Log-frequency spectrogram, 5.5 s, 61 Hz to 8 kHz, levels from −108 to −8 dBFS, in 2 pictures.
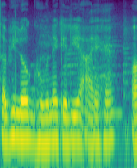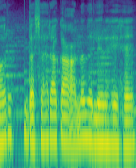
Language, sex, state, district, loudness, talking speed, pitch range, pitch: Hindi, male, Jharkhand, Deoghar, -18 LUFS, 155 wpm, 130-145 Hz, 140 Hz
